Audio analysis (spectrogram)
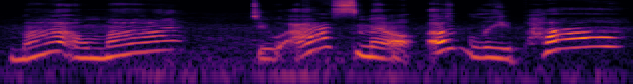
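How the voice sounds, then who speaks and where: A woman voicing a hungry old male bear from a storybook, with a Southern accent and folksy, drawn-out sing-song phrasing. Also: extremely high pitch, sing-song, fairly bright tone, slight background noise, pitched above the performer's own voice, exaggerated voice. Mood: hopeful, curious.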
